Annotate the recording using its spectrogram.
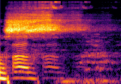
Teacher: حمزہ صاد موٹا کریں گے، صاد پر ہوگا، منہ بھرا ہوا ہوگا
